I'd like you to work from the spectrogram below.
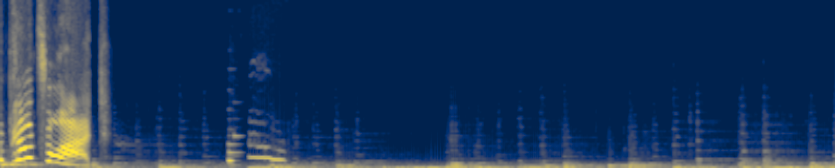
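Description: A cat meows in high, sliding cries in the Genshin Impact game, followed by a soft game music bed with a few faint chirps and tones.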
